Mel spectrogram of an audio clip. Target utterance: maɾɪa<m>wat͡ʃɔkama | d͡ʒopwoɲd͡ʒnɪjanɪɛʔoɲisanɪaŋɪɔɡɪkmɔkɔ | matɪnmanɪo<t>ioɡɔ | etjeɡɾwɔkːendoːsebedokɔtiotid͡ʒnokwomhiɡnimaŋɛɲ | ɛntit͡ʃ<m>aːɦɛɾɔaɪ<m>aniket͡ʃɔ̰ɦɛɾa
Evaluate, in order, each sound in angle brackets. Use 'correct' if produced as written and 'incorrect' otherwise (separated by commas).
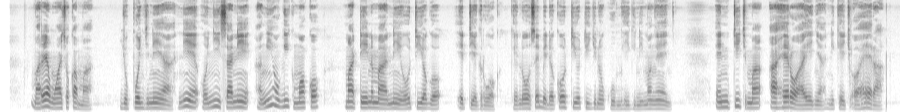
correct, correct, correct, incorrect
